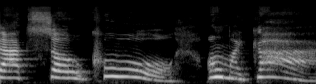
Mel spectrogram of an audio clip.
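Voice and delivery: mock, very slow gushing excitement, drawn-out God. Retelling how staff reacted to a child's realization: imitating excited praise. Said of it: "they would be all excited for you".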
